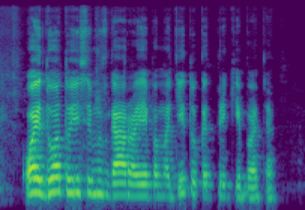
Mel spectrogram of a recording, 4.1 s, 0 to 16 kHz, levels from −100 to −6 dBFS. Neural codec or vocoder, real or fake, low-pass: vocoder, 44.1 kHz, 128 mel bands every 256 samples, BigVGAN v2; fake; 14.4 kHz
